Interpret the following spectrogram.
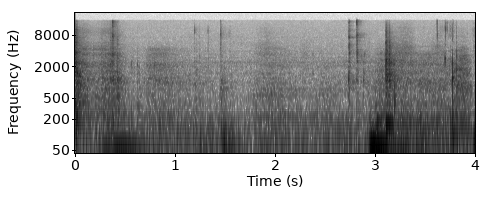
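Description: Near silence with a few faint, scattered clicks of a computer keyboard and mouse, and a soft, short, low sound about three seconds in.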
